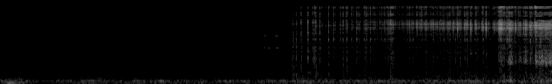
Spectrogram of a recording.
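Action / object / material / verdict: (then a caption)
scrape / bar of soap scraped with a metal blade / soap / none. A solid light blue rectangular bar of soap, held in the hand, has its top edge scraped and shaved with a metal utility knife blade. After about three seconds of near silence, a bright, dry scratching begins and grows steadily louder in quick, uneven strokes until the end.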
